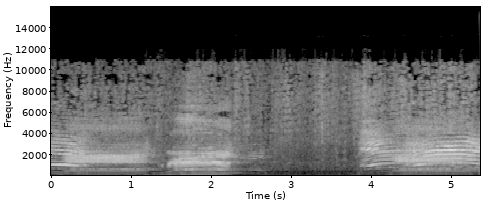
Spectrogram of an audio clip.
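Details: Sheep flock in a park: two overlapping bleats at the start, a quiet gap, then another long quavering bleat, several animals calling.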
